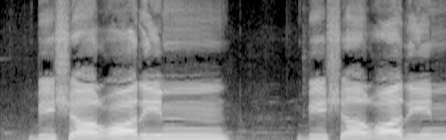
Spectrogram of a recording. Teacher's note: اب یہاں پر ہم صفات کا خیال رکھیں گے کہ پہلے را کے اوپر زبر ہے تو اس را کو پر یعنی موٹا کر کے پڑھیں گے، اور موٹا کرنے کا طریقہ کہ آپ کے دونوں ہونٹ گول ہو جائیں، اور دوسری را کے نیچے زیر ہے تو را کو باریک کر کے پڑھیں گے، اور باریک کرنے کا طریقہ کہ آپ کے دونوں ہونٹ پھیل جائیں.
